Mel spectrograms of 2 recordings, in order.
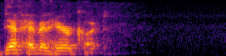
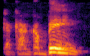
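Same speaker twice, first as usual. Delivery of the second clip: punch sound effects. Retold or imitated.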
